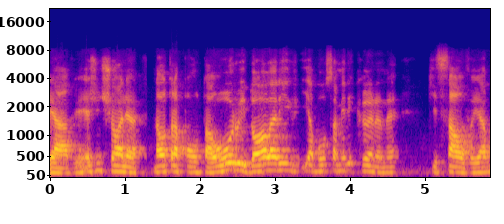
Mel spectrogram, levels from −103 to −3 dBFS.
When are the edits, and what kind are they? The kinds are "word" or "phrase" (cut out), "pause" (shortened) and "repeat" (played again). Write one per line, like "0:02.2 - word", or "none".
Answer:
0:01.3 - pause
